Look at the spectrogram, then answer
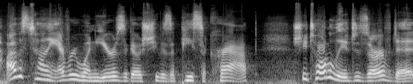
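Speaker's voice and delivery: normal talking voice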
